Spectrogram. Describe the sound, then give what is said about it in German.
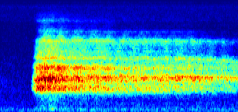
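A deep, complete exhale during a guided stress-relief tapping exercise: one long, breathy rush of air that starts abruptly, holds steady and eases off only slightly over about three seconds. “Tief und vollständig ausatmen.”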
